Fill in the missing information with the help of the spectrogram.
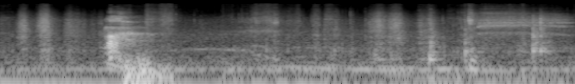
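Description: A cardboard sleeve being slid off a stainless steel motorcycle exhaust silencer by hand: scattered scraping and rustling of cardboard against metal, with a louder knock about a second in, over a steady low hum.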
